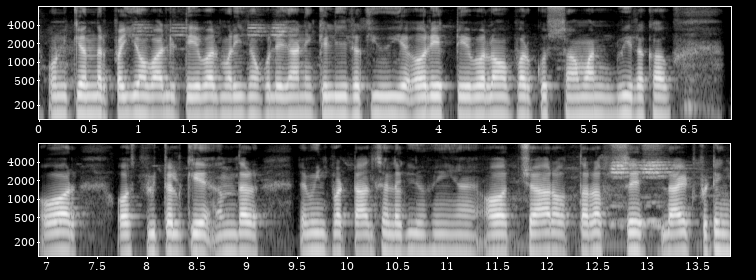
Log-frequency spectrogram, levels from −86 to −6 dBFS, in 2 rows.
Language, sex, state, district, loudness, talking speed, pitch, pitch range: Hindi, male, Uttarakhand, Uttarkashi, -18 LUFS, 165 wpm, 140 Hz, 135-140 Hz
